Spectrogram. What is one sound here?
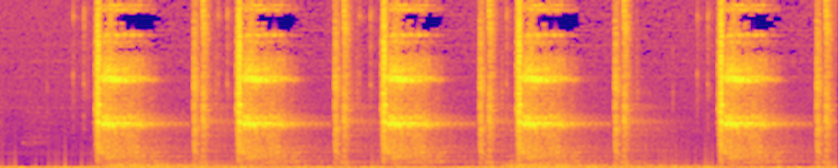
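Heavy machine pistons hiss and clank in a repeating cycle.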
